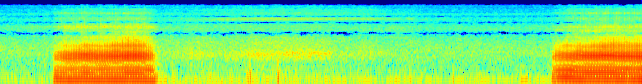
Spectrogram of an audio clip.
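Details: Bulldog asleep, giving loud rasping snores, one just after the start and another near the end, each about a second long with rich layered tones, quiet breathing between them.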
